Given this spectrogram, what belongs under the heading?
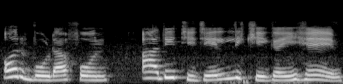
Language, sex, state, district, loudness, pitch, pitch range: Hindi, female, Bihar, Kaimur, -12 LUFS, 210 Hz, 195-285 Hz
